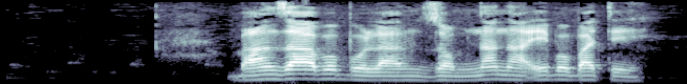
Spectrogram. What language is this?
Mbo (Cameroon)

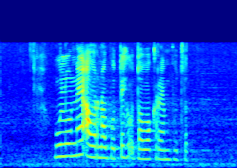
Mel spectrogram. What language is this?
Javanese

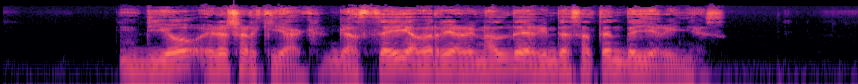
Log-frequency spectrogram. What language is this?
Basque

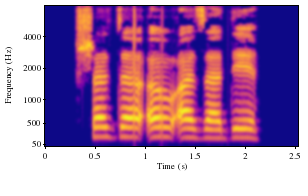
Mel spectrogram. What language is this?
Pashto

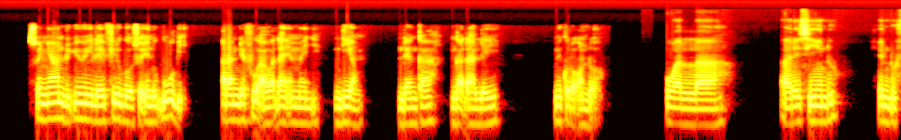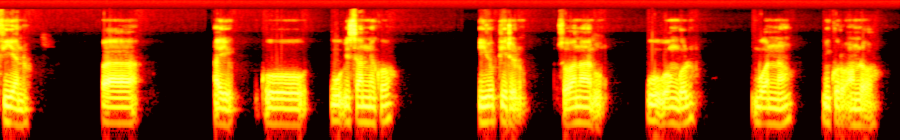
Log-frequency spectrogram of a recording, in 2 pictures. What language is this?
Maasina Fulfulde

